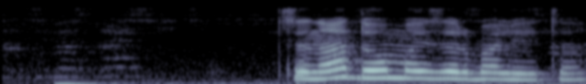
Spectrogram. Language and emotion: Russian, neutral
